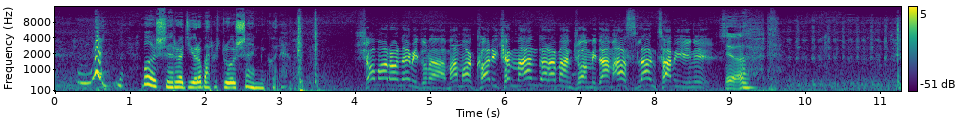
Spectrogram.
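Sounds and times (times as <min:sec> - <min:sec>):
speech: 0:00.6 - 0:03.3, 0:04.1 - 0:09.6
dog panting: 0:09.4 - 0:11.2.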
